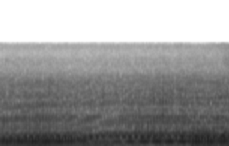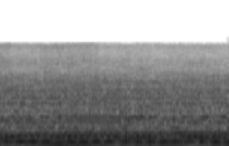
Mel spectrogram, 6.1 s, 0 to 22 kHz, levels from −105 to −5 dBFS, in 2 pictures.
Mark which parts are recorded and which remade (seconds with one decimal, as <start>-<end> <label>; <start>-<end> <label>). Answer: 0.0-2.5 recorded; 2.5-3.9 remade; 3.9-4.6 recorded; 4.6-6.1 remade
